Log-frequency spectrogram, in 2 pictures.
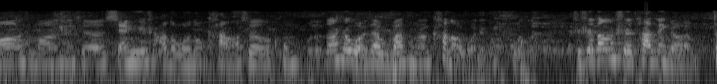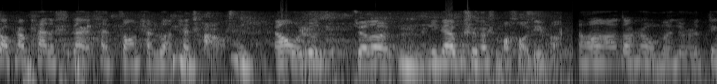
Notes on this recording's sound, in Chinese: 这期西安老街咖啡馆的节目是在DirtyMind Coffee录制的。DirtyMind Coffee是在南二环与朱雀花卉市场交汇处不远的西旅家属区门口，大眼望去像是小区的门卫，曾被客人戏称为“传达室咖啡馆”。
